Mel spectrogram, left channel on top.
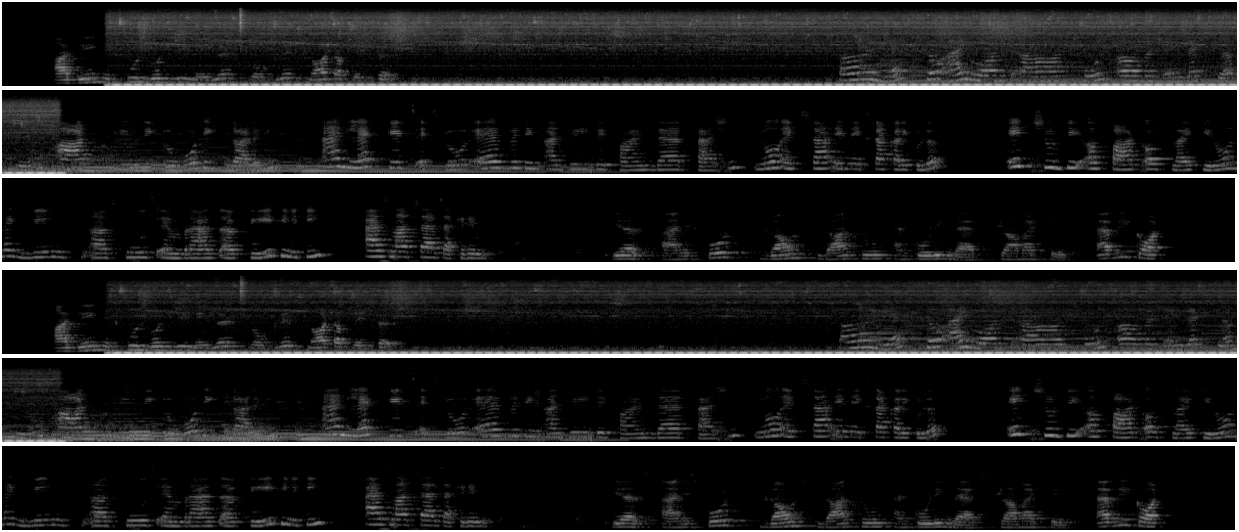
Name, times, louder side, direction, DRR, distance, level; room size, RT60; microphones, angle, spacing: voice 1, 0.5-4.0 15.5-15.6 19.5-19.6 21.6-21.7 24.6-24.7 25.5-25.7 30.4-36.2, equal, 20° right, 0.6 m, -47 dB
sound 1, 1.0-12.9, left 1 dB, 90° left, 0.6 m, -25 dB
voice 2, 8.4-15.1 15.5-21.8 22.4-27.9 28.3-29.6, left 1 dB, 25° left, 0.7 m, -44 dB
sound 2, 8.5-18.3, left 1 dB, 45° left, 1.6 m, -50 dB
sound 3, 12.3-18.6, right 4 dB, 75° right, 0.4 m, -46 dB
5.5 x 2.0 x 2.9 m
head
